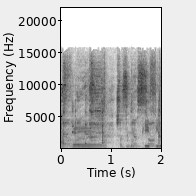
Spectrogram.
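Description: A music video's soundtrack playing from a laptop: a clatter of small clicking and clinking sounds under voices, with a short lull about a second in.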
